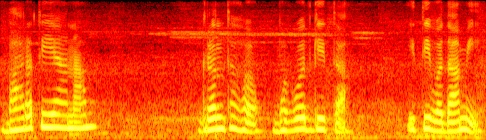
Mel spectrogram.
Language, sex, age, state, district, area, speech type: Sanskrit, female, 30-45, Maharashtra, Nagpur, urban, spontaneous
